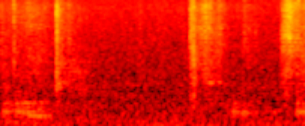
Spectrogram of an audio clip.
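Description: Pages of a hardcover picture book being turned by hand: short papery rustles about a second in and again near the end.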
